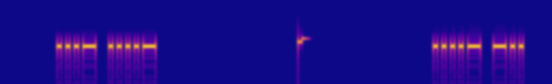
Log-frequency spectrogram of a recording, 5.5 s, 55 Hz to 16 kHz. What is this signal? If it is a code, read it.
Morse code, heard as a keyed tone, about 28 wpm, 700 Hz. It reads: V4 4D
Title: All Cut Numbers - 2-Digit 28wpm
